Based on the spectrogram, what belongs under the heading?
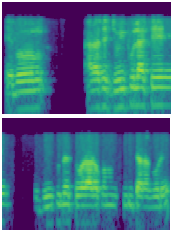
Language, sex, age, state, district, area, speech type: Bengali, male, 18-30, West Bengal, Howrah, urban, conversation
